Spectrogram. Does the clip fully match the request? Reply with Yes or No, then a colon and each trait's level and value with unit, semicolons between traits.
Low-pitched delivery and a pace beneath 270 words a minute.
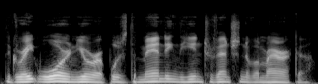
Yes: low, 110 Hz; fast, 205 wpm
